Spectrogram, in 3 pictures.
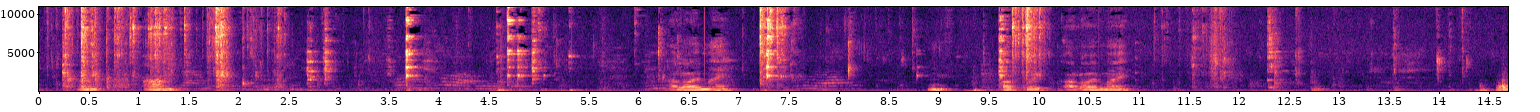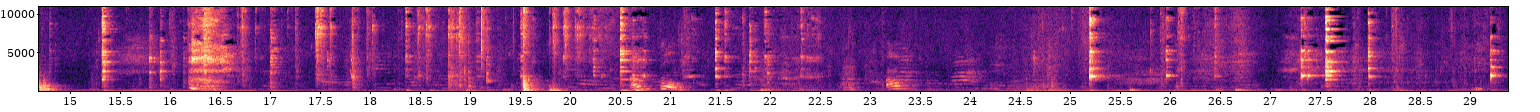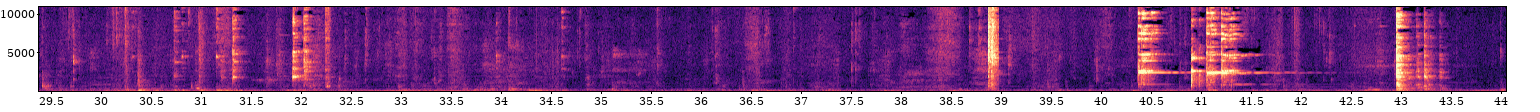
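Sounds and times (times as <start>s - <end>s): cutlery clinking on plates: 0.1s - 5.5s, 7.2s - 7.6s, 11.0s - 13.0s, 14.3s - 22.6s, 24.7s - 34.9s, 40.3s - 43.6s
glasses clinking in a toast: 40.4s - 42.0s.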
